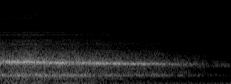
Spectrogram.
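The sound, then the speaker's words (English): A person exhales slowly through the mouth during a breathing exercise. The soft, breathy rush of air lasts about two seconds and fades away gradually. “Hold it for just a moment without closing the throat, and then exhale.”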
